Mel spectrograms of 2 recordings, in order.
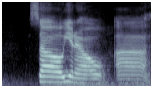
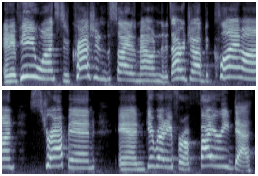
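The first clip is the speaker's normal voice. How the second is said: rally the crew to certain doom, hammed up; imitating Ehrlich; 6 semitones higher than usual. Ehrlich to the team, hammed-up heroic rally. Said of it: "Ehrlich steps in and is just like".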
